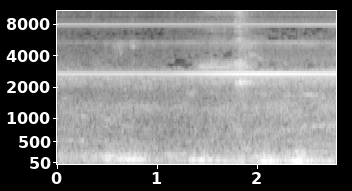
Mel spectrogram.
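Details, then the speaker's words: Used Honda Vario 125/150 ECU tested with the multimeter probes reversed, red on negative: the continuity beep stays on and never cuts out, unlike a good unit, which beeps briefly then stops. Internally shorted ECU, blamed for blowing the 25A fuse, beyond use. "Nah, ini bunyi terus tidak mati-mati."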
